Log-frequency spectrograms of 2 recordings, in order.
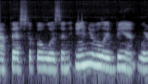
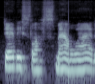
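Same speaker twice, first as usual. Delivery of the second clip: ordinary delivery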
